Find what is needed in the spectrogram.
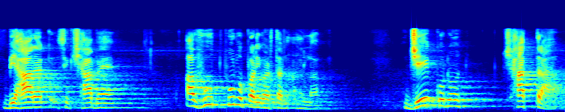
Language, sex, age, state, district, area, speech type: Maithili, male, 45-60, Bihar, Madhubani, urban, spontaneous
